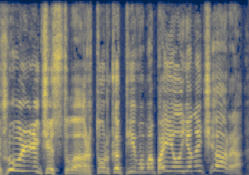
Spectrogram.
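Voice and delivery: high, indignant outcry; outraged accusation. Acted. Gambler running out to accuse Arthur, high outraged cry. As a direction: cry foul at a high pitch. Figure runs out crying foul.

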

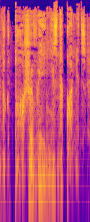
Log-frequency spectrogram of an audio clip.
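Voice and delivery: soft fearful whisper. A narrator's reading. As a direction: breathe the question. Hushed question in hiding.

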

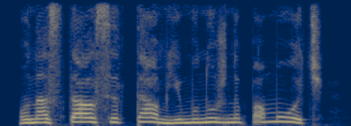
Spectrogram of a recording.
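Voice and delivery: high loud frantic plea; desperate pleading. A narrator's reading. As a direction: beg desperately to go back. Heroine pleads to save Lambert.

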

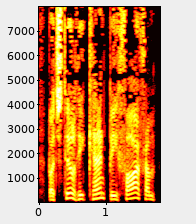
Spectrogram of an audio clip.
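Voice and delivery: eager youngster protesting; young boy or girl. Acted. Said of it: "The voice of a young boy or a girl".

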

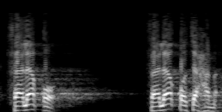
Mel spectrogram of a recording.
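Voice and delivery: "فلقتحم" with la running straight into qaf; hamza dropped in joining. Shown as a demonstration. Teacher demonstrates joined reading, "فلقتحم" without the hamza. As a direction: join "فلقتحم" as fa-laq-ta-ham, no glottal stop. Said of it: "أما في الوصل تحذف".

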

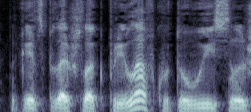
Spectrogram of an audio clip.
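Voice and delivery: plain reading voice

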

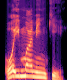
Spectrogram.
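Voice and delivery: high, slow mannered squeak; Chucky's squeak. Acted. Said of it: "Только и успел пискнуть манерный Чаки".

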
